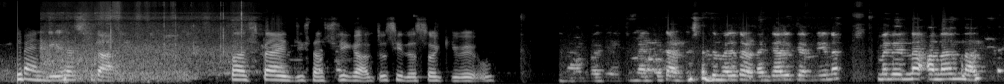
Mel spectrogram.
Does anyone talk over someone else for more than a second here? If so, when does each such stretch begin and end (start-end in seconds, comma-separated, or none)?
none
